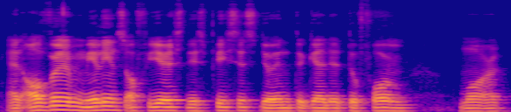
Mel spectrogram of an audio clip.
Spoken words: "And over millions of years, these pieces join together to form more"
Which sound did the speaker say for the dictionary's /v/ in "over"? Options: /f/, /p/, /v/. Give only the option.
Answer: /v/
